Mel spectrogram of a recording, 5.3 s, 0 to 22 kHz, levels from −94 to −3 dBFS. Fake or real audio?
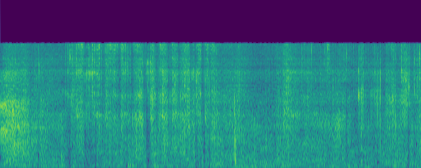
fake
